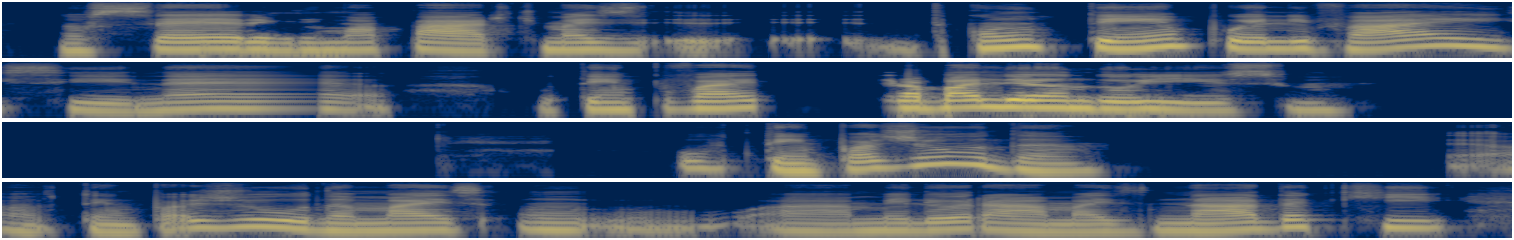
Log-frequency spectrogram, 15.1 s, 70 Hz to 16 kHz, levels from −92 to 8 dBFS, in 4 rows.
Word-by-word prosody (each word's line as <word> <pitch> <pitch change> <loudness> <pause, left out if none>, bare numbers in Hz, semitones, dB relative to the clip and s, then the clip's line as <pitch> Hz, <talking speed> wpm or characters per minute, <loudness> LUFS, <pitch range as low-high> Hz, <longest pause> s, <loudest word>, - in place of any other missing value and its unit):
no 145 - -5
cérebro 165 0 +1
uma 160 0 -3
parte, 160 -1 0
mas 160 -1 -2
e 370 - -11 0.3
e - - -18 0.2
com 190 +3 +3
o - - +4
tempo 195 +1 +2
ele 175 +1 +1
vai 200 +7 +1
se 155 -6 -8
né, 175 +3 -5 0.4
o - - -13
tempo 160 +2 -4
vai 180 +2 +3 0.3
trabalhando 190 -1 +7
isso. 155 -2 -3 2.2
O 185 - -5
tempo 160 -4 -2
ajuda. 185 - -1 0.8
É, - - -16
o - - -8
tempo 130 -1 -7
ajuda, 195 -5 0
mas 150 +1 -2
o 165 +3 -7 0.2
o - - -20
a 145 -2 -7
melhorar, 150 0 -2
mas 130 0 -6
nada 150 +7 0
que 200 -2 -6
170 Hz, 135 wpm, -22 LUFS, 150-190 Hz, 2.2 s, trabalhando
